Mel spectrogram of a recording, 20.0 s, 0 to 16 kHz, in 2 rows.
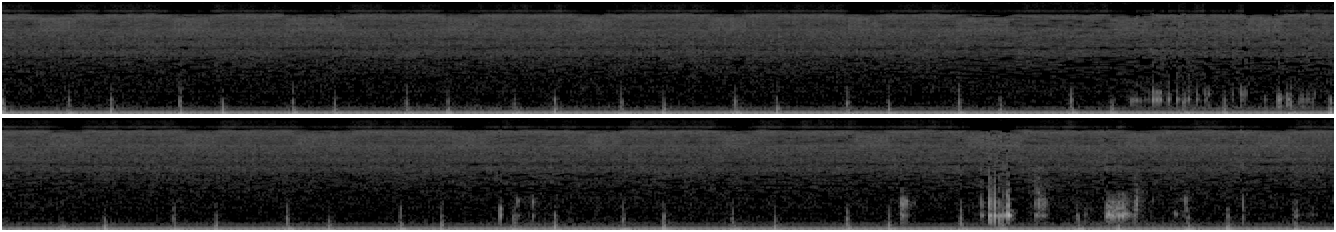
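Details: Heart sounds recorded during a daytime nap with a timer, lying on the back (supine) rather than the usual prone position: steady low heartbeat about 70 a minute under a constant hum, faint rustles; normal heart sounds.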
